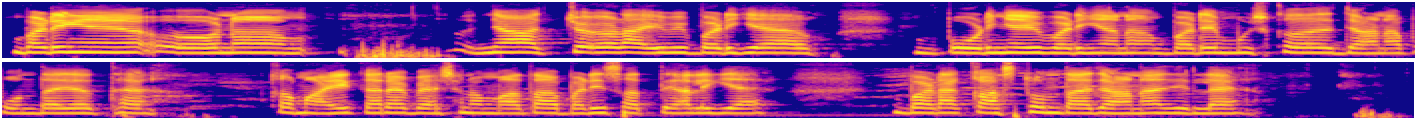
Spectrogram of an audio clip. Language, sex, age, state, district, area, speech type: Dogri, female, 30-45, Jammu and Kashmir, Kathua, rural, spontaneous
